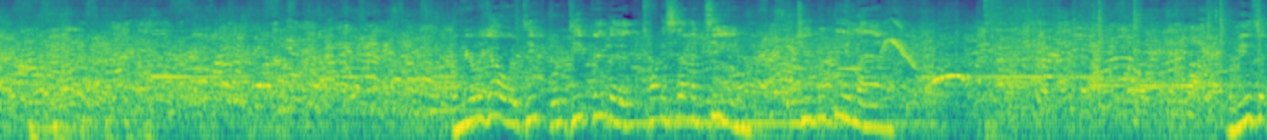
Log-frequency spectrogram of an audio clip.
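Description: A live band plays loudly.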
